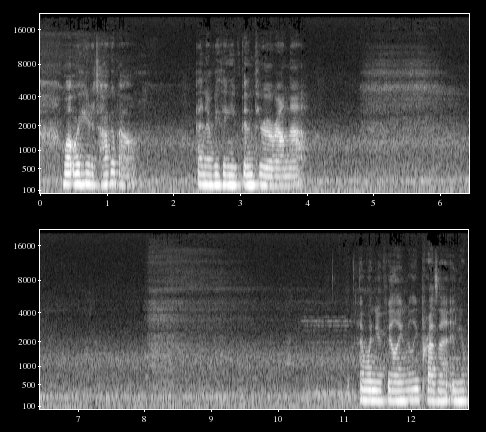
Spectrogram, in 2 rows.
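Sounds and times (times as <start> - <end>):
faint hiss: 0.0 - 12.8
speech: 0.3 - 1.6, 2.3 - 4.1, 11.2 - 12.8
slow deep breathing: 4.8 - 6.6, 8.0 - 9.8.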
